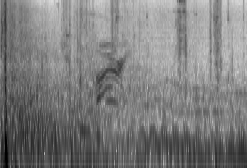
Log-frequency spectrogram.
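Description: Gunfire in the battle royale game Apex Legends, a quick sharp shot opening the clip followed by scattered lighter pops and a brief whooshing effect, all under faint game chatter.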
